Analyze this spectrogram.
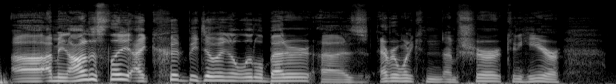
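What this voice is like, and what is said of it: Congested, very nasal voice. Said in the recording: “I sound like a mess ... the coughing and the sniffling and the times 10 factor nasal voice that I've got going on. It's worse than usual.”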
